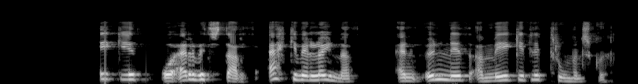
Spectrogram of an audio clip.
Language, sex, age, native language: Icelandic, female, 50-59, Icelandic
